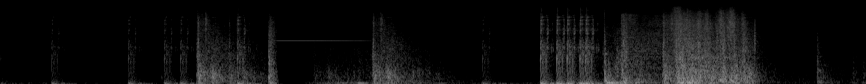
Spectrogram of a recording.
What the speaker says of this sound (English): Shots are raining in onto Rowland.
